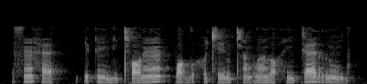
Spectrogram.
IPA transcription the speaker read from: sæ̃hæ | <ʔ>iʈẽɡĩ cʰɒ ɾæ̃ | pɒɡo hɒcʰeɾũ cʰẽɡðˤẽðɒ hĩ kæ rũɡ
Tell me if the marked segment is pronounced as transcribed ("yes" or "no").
yes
